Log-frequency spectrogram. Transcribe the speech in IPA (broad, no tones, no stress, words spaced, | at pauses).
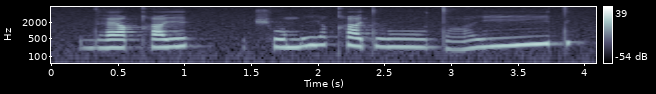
dʱæ qʰɪ | t͡ʃʰʊm ɦi̤qʰɪːtɦuː tɑ̤ ɦiːt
